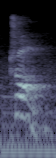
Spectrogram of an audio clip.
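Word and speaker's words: 众: Ce caractère, on prononce zhong. Zhong. Il y a trois jeunes ici, c'est-à-dire il y a trois personnes.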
